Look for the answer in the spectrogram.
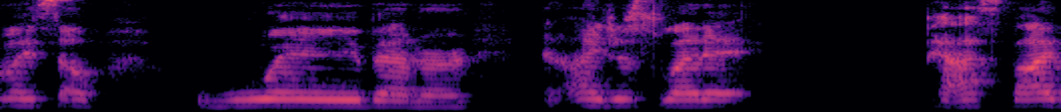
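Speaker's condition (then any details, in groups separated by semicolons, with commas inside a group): Cerebral palsy; wheelchair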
